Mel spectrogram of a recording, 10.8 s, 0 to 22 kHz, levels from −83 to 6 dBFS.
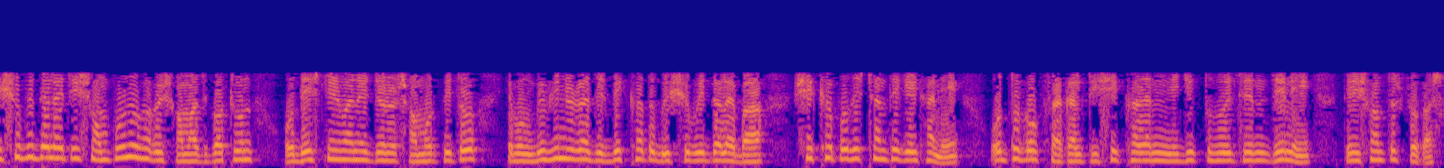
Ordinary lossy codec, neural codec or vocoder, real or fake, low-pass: none; none; real; 3.6 kHz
